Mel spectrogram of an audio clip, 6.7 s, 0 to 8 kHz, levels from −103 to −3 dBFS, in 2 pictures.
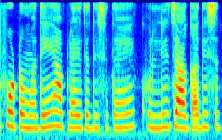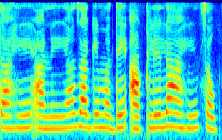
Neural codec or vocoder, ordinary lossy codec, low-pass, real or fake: none; none; 7.2 kHz; real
